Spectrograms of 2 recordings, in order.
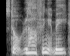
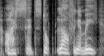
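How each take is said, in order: First: Put-on a furious little boy shouting back; yelling child. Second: Put-on a boy who finally snaps; crying out in rage. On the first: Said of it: "he yelled". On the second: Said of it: "he cried". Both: A narrator's reading.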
